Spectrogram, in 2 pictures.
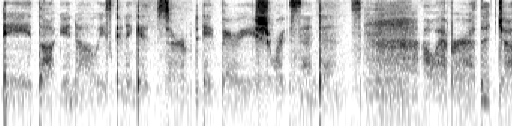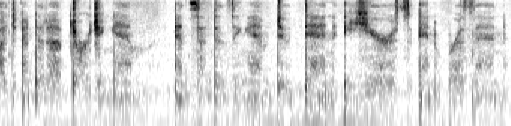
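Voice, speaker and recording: A woman telling a true crime story in a breathy ASMR whisper, with a soft, informal manner. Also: poor audio. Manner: soft, unhurried, informal narration.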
